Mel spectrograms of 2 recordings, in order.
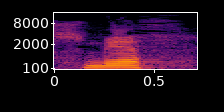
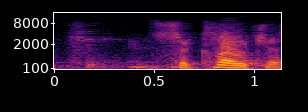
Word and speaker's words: Sjeklocha: all its glory and it's pronounced Smith no that's not right so cloture three simple syllables the J is silent it's my wife likes to say it's just there to scare you and here's a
